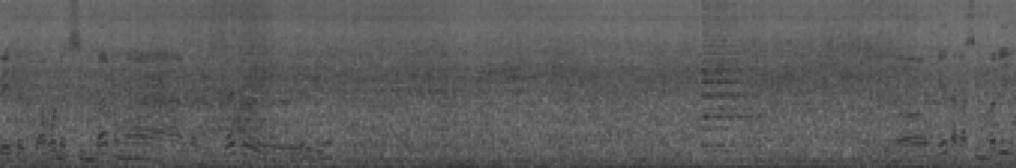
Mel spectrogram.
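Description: Steady road traffic rumble, with a vehicle horn giving a short toot about seven seconds in. People's voices can be heard in the first few seconds.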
